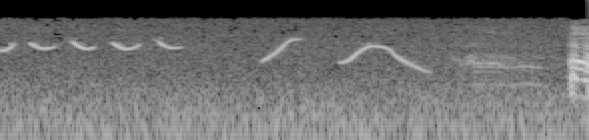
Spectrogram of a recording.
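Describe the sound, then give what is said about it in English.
A male robin's call: five quick, high chirps in a steady run, then two rising-and-falling whistled sweeps, a brief held tone and a sharp closing burst, with no talking. “Did you know this is the male robin redbreast's idea of a beautiful, well-dressed lady? Ha, ha, ha! Or as the male robin would say...”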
